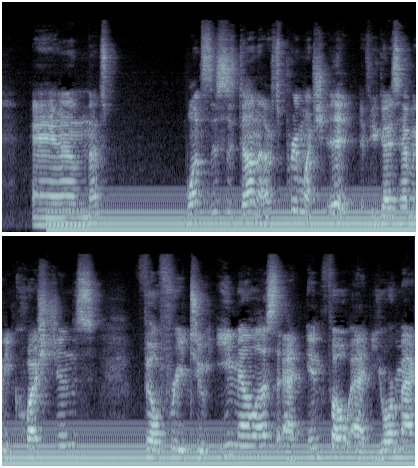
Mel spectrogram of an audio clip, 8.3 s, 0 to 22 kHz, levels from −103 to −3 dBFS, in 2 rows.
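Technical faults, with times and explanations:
0.45–8.28 s: mains hum. A steady 50 Hz tone with low harmonics enters at 0.45 s and holds to the end at about the same level as the wanted sound, consistent with power-line current coupling into the signal through a ground loop or nearby transformer.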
